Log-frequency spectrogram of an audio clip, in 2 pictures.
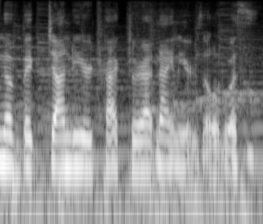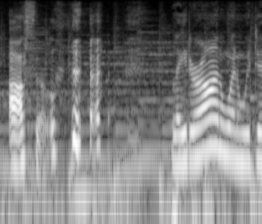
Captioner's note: laughing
